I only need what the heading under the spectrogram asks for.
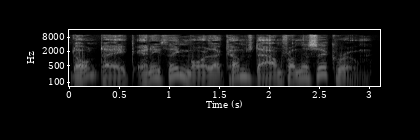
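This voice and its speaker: A man voicing a curt, disdainful gentleman dentist who talks down to his housekeeper. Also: lowish voice, wildly swooping pitch, moderate pace, slightly rough, no room sound, studio quality, full character voice. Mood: curt scornful. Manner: curt and scornful.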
